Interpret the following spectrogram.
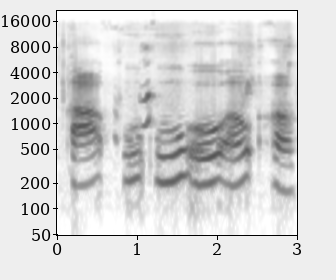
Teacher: पश्च स्वर में जीभ पीछे की तरफ रहती है। आ, उ, ओ, औ, वे।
